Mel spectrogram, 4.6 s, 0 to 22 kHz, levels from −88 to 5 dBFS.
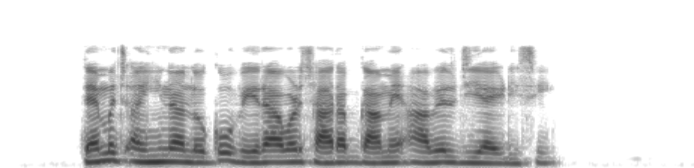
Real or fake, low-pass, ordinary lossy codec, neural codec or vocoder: real; 7.2 kHz; none; none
